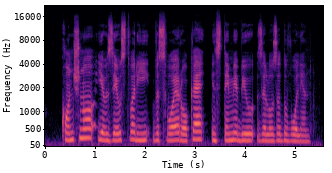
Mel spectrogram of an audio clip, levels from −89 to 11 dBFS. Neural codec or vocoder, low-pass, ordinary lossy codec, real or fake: none; 19.8 kHz; none; real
